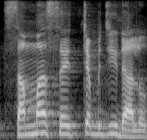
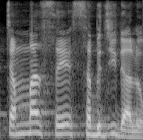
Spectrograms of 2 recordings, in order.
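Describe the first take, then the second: First: "चम्मच से सब्जी" as "sammas se chabji"; unclear mispronunciation. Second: Slow, careful "चम्मच" with a clear ch; correct pronunciation. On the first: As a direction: swap the sounds: s in "चम्मच", ch in "सब्जी". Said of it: "स्पष्ट नहीं है". ("चम्मच से सब्जी" को "सम्मस से चब्जी" बोलना, अस्पष्ट उच्चारण) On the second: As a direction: sound out "चम्मच से सब्जी" slowly, crisp ch and s. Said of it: "कहूँगा, लेकिन अगर मैं कहूँ कि". ("चम्मच" में साफ़ च, धीमा सही उच्चारण) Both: Shown as a demonstration.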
